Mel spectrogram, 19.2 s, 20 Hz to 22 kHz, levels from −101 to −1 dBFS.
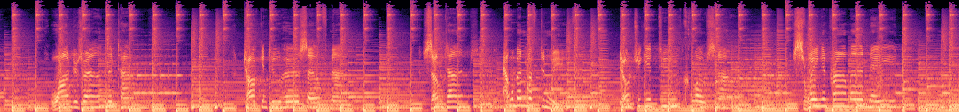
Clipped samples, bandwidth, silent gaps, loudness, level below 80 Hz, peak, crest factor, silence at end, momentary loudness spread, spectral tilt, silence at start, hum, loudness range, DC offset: under 0.1%; over 20 kHz; none; -11 LUFS; -20 dBFS; 0 dBFS; 10 dB; 0 s; 5 LU; -5.5 dB/octave; 0 s; none; 2 LU; under 0.1%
